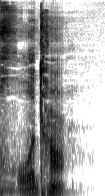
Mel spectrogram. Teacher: 很生硬的把胡同的同读成同志的同，其实它应该儿化韵，读痛，同发痛快的痛的音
